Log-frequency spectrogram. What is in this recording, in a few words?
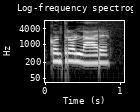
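"controllare", female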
